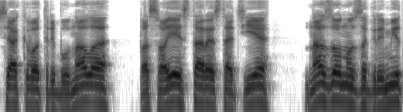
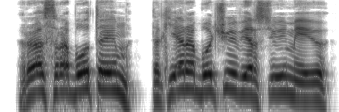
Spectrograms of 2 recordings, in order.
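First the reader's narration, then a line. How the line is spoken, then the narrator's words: Grumbling young woman. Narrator (Russian): проворчала девушка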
